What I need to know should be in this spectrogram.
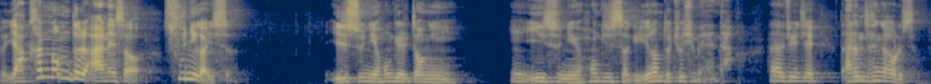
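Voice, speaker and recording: A male pastor preaching a dawn sermon with animated storytelling and exhortation. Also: fairly high pitch.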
